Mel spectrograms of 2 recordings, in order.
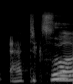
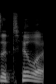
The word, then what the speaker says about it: Atxlla: Is it just Atxlla? Attila. Okay, I'm just making sure.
